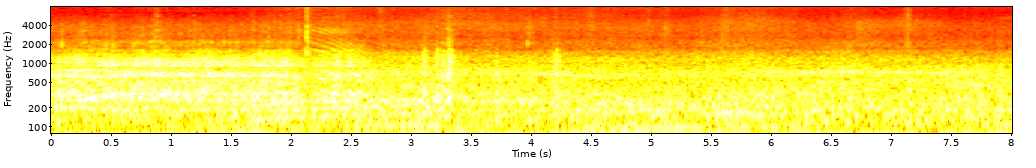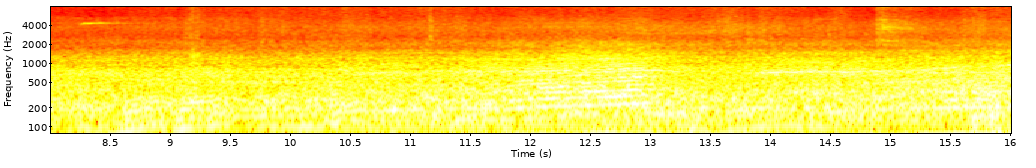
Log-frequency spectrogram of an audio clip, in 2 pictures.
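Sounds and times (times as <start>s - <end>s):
electric train running: 0.0s - 3.3s.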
